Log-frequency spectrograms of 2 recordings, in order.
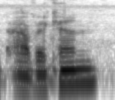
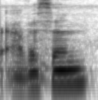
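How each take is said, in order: First: AVICAN with a hard k sound in the middle; Avican, hard c, trying it out; tentative pronunciation. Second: AVICEN with a soft s sound in the middle; Avicen, soft c, offered as an alternative; alternative pronunciation. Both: Shown as a demonstration. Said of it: "I don't know how to say this".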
